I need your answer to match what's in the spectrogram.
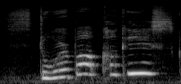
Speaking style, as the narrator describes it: cried the little girl

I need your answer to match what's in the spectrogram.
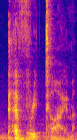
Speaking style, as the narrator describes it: chuckled

